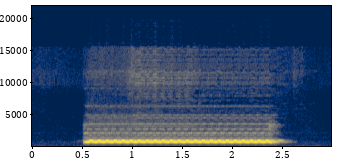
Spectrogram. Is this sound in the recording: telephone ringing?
yes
